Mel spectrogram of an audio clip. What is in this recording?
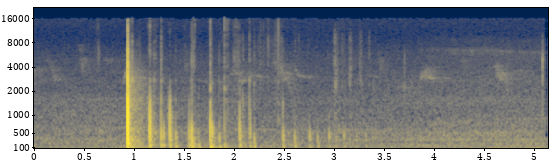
Rock falling on hard ground: The sound of a relatively small stone being dropped onto a hard brick surface, hard impact sound. This sound was recorded with a ZOOM H6 recorder and a RODE NTG-2 Shotgun mic. Post-processing was added in the form of a compressor in order to attenuate some of the sound's transients that caused clipping, while still keeping the rest of the sound's levels audible and vibrant. The sound was recorded on a sunny, relatively quiet day, by recording someone dropping a stone on a hard surface with a shotgun mic.
rock-falling-sounds, falling, rock-falling, stone-falling, stone-falling-sounds, hard-impact-sounds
